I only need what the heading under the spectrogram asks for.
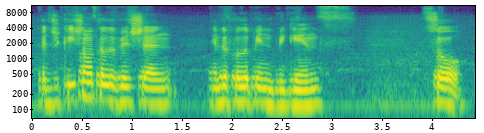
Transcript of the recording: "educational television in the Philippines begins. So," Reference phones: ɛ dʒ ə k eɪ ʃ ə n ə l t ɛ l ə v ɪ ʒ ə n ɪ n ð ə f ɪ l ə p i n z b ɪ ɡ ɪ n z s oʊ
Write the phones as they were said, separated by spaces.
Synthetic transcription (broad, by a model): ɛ dʒ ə k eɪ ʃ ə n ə l t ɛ l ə v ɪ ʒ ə n ɪ n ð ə f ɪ l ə p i n b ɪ ɡ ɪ n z s oʊ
